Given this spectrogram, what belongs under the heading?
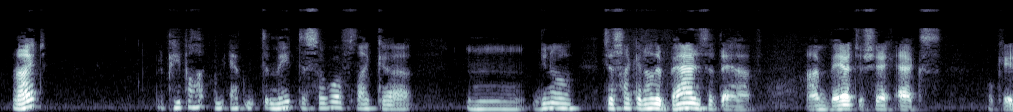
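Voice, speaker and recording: Man, American accent, religious lecture, chatty with joking asides, fairly high voice. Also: creaky, a bit bright, breathy edge, rough recording. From United States. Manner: conversational, with quick joking asides. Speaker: Islamic scholar giving a lecture.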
